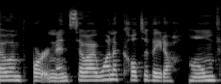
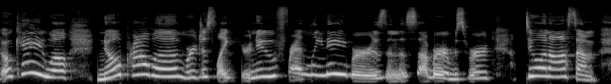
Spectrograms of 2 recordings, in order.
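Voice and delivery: overly chipper; 10 semitones higher than usual. Retold or imitated. Friendly new neighbours chirping cheerfully at the boy. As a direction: play it relentlessly cheerful. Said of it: "And we're like".

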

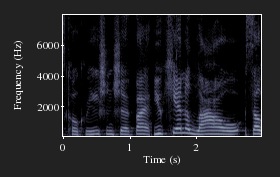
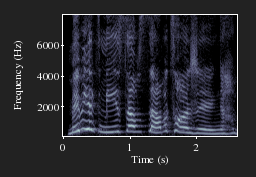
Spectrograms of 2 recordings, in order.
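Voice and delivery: high, loud, slow teasing aside; mock dramatic aside; 7 semitones higher, 9 dB louder, slower than usual. Real, not acted. Poking fun at herself about posting late, slow and high. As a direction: stretch it out like a guilty confession.

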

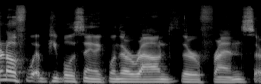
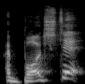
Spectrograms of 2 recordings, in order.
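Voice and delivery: higher put-on British, rising; lilting British accent, pitched up; British accent attempt; 4 semitones higher than usual. Shown as a demonstration. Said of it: "give our best shot of doing it".

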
